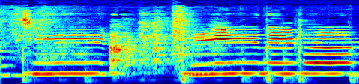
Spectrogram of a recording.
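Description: A woman singing a Catholic hymn in a high, sustained voice, with digital piano chords struck steadily under each note.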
